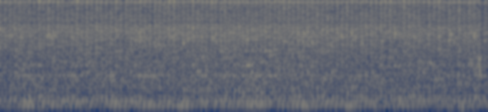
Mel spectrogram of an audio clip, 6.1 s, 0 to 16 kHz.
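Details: 1963 Gale-made Sea King 3hp single-cylinder outboard after a new water pump rotor; steady, fast, even pulse with no knocks or misses, pumping water well, running normally.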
